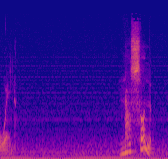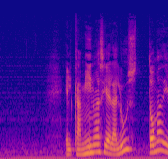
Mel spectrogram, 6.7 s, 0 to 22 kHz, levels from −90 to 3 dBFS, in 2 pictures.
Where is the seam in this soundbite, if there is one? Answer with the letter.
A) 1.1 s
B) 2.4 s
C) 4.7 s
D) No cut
D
